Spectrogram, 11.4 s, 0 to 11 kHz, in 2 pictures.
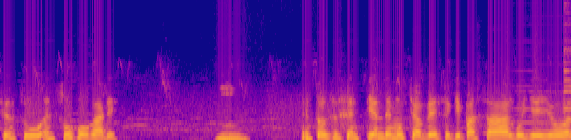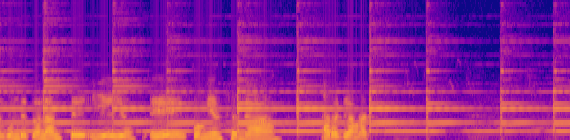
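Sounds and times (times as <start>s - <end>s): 
speech: 0.0s - 1.3s, 2.2s - 9.5s
school bell ringing for end of recess: 5.1s - 11.4s.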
